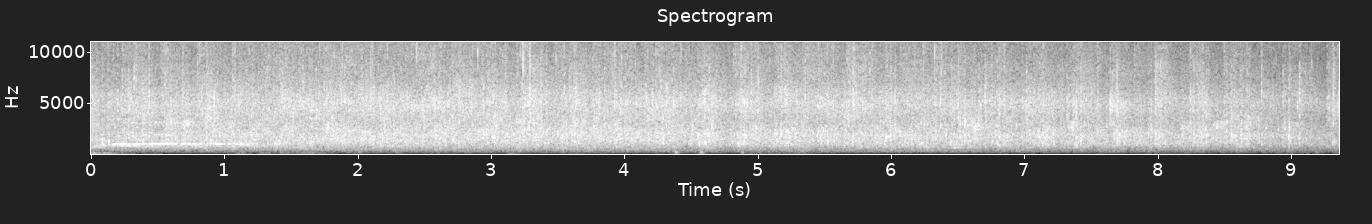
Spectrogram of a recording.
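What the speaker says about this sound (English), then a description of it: "I so rarely get that type of applause." An audience at an award ceremony honoring a prosecutor claps loudly and continuously, dense sustained applause that tapers only slightly toward the end.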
